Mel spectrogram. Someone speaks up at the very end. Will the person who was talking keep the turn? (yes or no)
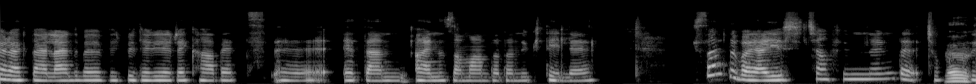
no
